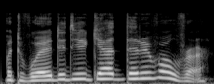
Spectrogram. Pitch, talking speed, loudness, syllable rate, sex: 220 Hz, 195 wpm, -15 LUFS, 4.9 syllables/s, female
